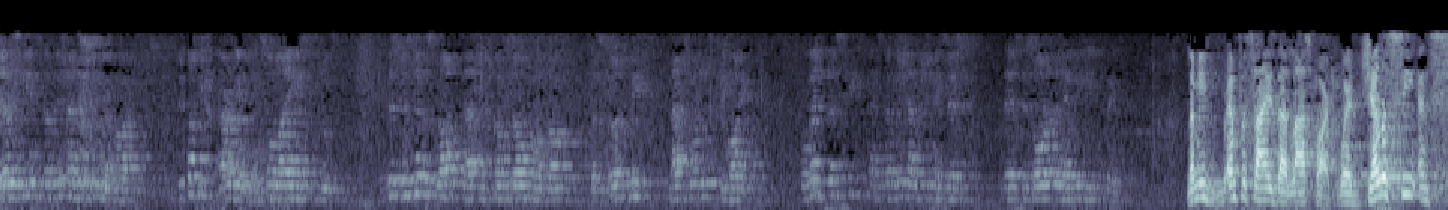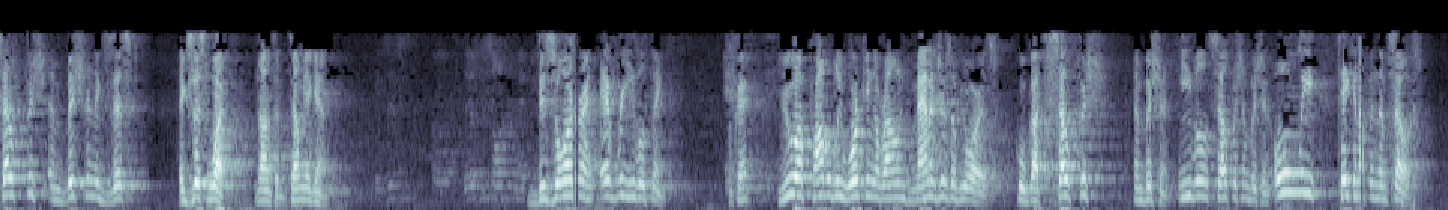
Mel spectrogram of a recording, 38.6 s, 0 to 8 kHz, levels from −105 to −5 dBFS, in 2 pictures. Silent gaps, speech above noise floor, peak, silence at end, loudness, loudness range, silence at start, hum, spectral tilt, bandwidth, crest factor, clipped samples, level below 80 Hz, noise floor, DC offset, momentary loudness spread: none; 42 dB; -4 dBFS; 0.4 s; -23 LUFS; 8 LU; 0 s; none; -9.5 dB/octave; 5 kHz; 22 dB; under 0.1%; -62 dBFS; -65 dBFS; under 0.1%; 25 LU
